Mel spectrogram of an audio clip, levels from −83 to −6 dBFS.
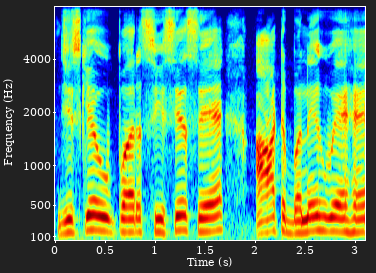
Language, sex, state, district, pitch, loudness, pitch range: Hindi, male, Jharkhand, Ranchi, 165 Hz, -13 LUFS, 160-180 Hz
